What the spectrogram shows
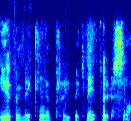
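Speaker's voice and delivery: put-on subtle, faint, soft purring Irish accent. A player voices their character, in a soft, subtle Irish purring accent. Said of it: "very soft, very subtly Irish purring accent".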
